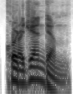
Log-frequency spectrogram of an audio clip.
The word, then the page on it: corrigendum: American English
